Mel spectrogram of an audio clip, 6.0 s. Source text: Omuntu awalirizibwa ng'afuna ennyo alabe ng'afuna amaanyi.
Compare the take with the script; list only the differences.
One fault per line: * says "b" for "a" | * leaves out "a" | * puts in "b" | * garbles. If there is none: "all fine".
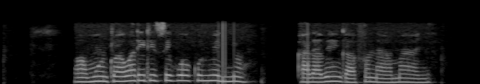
* says "okunywa" for "ng'afuna"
